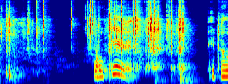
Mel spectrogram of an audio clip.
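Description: Light clicks and rattles in the first half second as a plastic tray of glass injection vials is handled and set down on a glass counter, followed by about a second of a woman's voice.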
